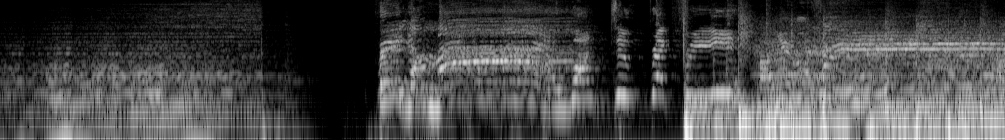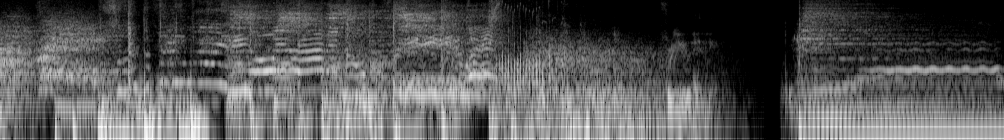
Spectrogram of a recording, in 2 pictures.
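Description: A loud electronic dance track plays with steady synth chords and a pounding beat, pausing briefly near the start and again near the end before resuming. No one speaks.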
